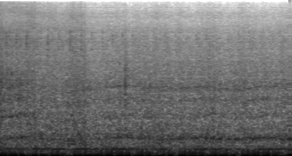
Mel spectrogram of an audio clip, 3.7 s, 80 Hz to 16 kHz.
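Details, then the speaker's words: Toyota AE86 Trueno with 4AGZE turbo engine awaiting rebuild, started after over a month sitting, cold idle warming up: rough low rumble with a faint irregular tapping of unclear source, blow-by smoke from valve cover. "and there's one tapping noise you can hear yeah something must be"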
